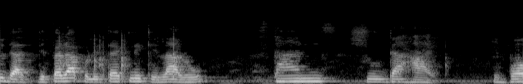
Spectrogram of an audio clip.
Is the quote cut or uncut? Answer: uncut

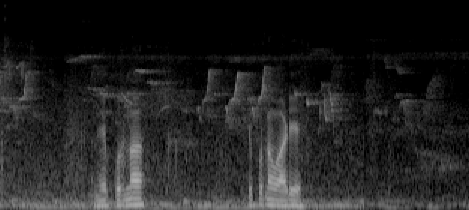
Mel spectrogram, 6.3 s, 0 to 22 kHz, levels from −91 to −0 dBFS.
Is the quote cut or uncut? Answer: cut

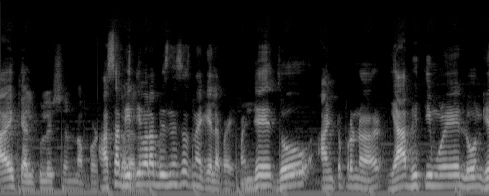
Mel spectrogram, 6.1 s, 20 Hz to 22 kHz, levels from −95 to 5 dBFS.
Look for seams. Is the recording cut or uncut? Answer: cut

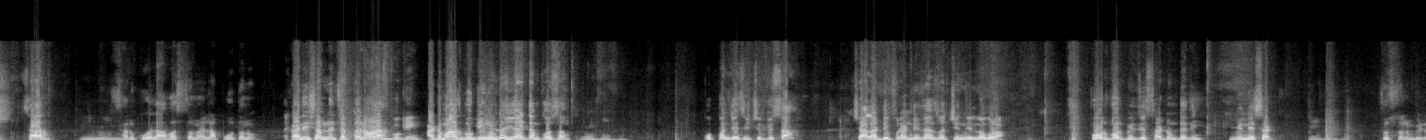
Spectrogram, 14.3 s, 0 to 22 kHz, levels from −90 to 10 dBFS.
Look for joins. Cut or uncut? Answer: uncut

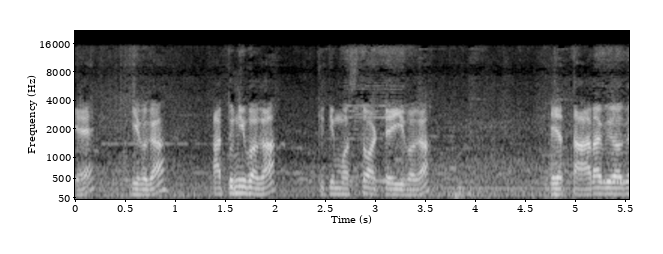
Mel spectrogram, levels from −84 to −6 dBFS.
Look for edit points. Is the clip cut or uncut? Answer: uncut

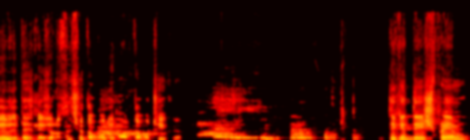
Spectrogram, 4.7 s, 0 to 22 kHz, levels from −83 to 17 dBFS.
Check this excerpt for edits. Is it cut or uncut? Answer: uncut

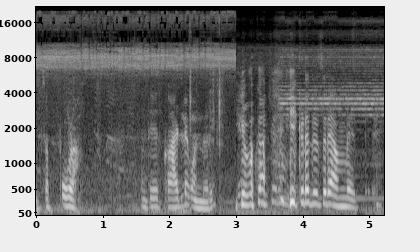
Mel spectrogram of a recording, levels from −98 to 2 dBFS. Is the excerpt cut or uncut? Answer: cut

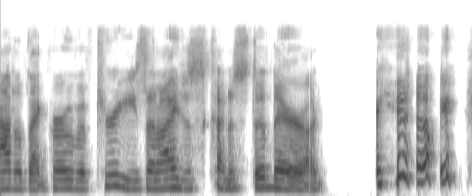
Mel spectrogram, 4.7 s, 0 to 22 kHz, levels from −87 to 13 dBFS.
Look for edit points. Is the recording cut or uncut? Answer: uncut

